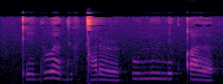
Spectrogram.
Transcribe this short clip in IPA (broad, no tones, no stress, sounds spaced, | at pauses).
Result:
kʼ e d β ɜ d ʉ x ɡ͡ǀ a ɾ ə˞ | u n ʉ n e d qʼ ɜ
